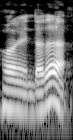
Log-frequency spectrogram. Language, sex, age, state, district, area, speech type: Assamese, male, 18-30, Assam, Sonitpur, rural, spontaneous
